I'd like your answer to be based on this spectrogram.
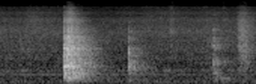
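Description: Carrot and leeks cook in a soup pot under a faint simmering hiss, with a few sharp scraping strokes of stirring close by.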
